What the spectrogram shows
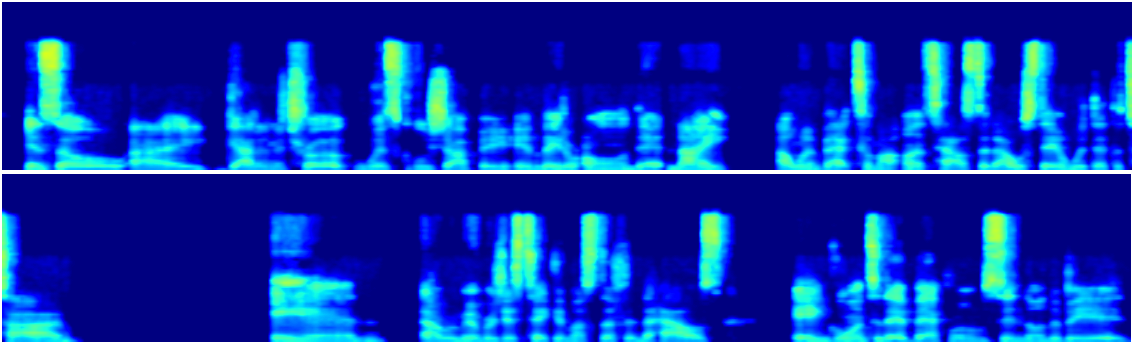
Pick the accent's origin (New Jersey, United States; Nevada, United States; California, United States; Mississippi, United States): Mississippi, United States; moved away as an adult; now in Georgia, United States; I was born and raised in Mississippi. I am in Georgia right now.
